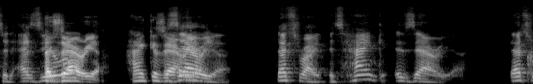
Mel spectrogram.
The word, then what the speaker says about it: Azaria: How do you pronounce it? Azaria.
